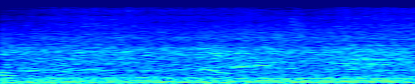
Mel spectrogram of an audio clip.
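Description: Street traffic: a steady low rumble of vehicle engines, with faint voices in the background.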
